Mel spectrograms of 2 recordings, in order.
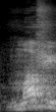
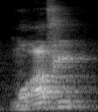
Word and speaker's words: معافی: تلفظ ہے۔ ایسے ہی معافی، یعنی عین کو بھی پڑھنا چاہیے، اکثر لوگ معافی پڑھتے ہیں، عین کو دبا دیتے ہیں تو یہ غلط تلفظ ہے۔ معافی درست تلفظ ہے۔ اور ایک اور لفظ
